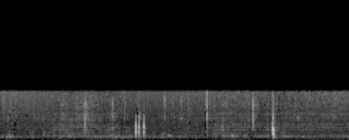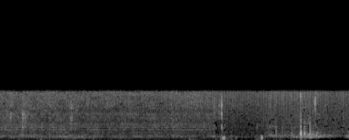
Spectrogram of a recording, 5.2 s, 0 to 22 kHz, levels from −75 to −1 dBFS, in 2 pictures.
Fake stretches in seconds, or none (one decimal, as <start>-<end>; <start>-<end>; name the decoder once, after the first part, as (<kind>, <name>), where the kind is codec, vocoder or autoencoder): 0.4-0.9 (codec, HILCodec); 1.6-4.2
